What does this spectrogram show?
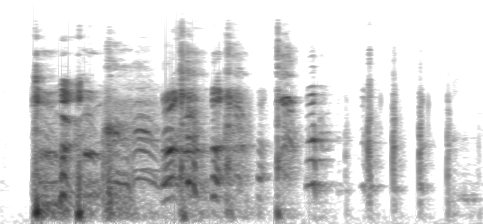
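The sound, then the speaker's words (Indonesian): A dog coughs in a rapid hacking fit, several rough, strained bursts that trail off into quieter, shorter huffs over a few seconds, with no talking. “era anjing batuk mas era anjing”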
